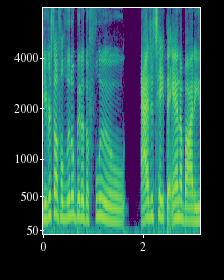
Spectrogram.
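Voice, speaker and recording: At a fairly quick pace, a woman with an ordinary speaking voice and ordinary pitch variation talks against a quiet background in a dry, close sound with no echo. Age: 30s. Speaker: travel community founder and media host. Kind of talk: interview.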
